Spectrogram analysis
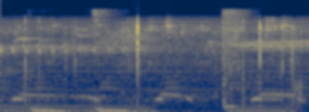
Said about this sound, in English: Oh, that's a pigeon. Is it a pigeon? Or is it I think it might be a rock dove, actually. Oh, a rock pigeon or a collared dove. Can't see it. It's up on top of a chimney.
